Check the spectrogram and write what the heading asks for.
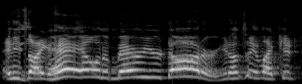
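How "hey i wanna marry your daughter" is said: mock bold shout. Suitor asking father for daughter.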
